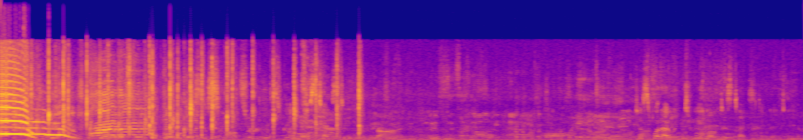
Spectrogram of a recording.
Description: Audience applauding and yelling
